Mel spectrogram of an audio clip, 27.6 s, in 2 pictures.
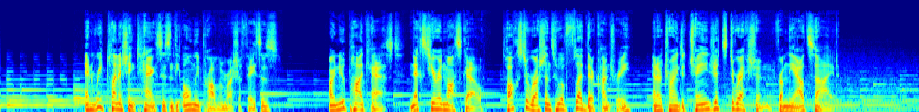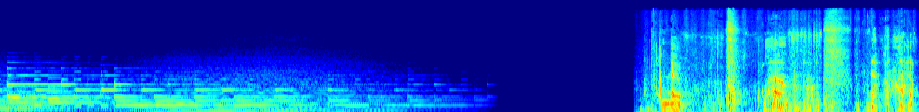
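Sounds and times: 
speech: 1.3s - 4.2s, 4.9s - 12.6s, 23.7s - 24.2s
French bulldog snorting and growling: 23.5s - 27.5s.

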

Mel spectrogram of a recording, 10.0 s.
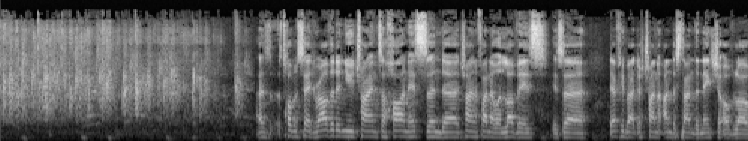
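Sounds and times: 
audience applause: 0.0s - 3.4s
speech: 3.4s - 9.9s.

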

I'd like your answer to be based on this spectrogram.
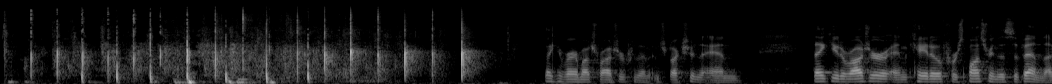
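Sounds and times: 
audience applause welcoming a speaker at a Cato-sponsored book event: 0.0s - 4.9s
speech: 5.5s - 10.5s.

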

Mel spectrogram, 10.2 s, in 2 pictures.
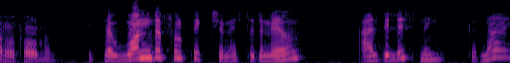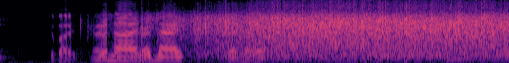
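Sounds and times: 
speech: 0.0s - 8.1s
studio audience applause: 6.2s - 10.1s.

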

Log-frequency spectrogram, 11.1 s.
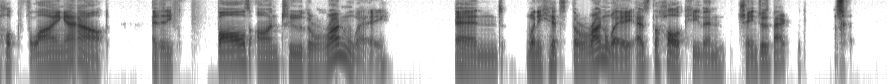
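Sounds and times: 
speech: 0.0s - 4.9s, 5.7s - 10.7s
person coughing: 10.4s - 10.8s.

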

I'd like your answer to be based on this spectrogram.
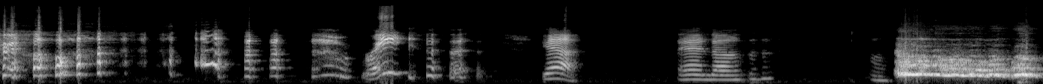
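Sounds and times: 
laughter: 0.0s - 3.0s
speech: 7.1s - 7.8s
dog howling: 9.0s - 10.4s.

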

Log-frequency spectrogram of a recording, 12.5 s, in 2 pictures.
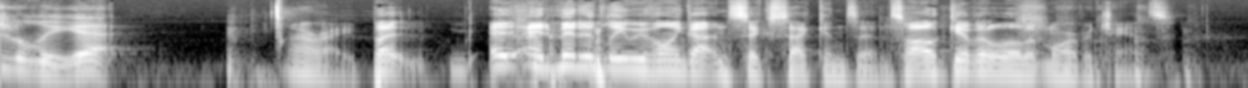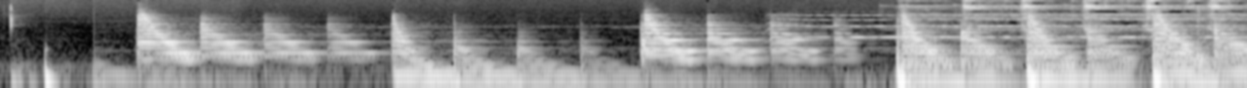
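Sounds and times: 
speech: 0.0s - 0.6s, 1.4s - 6.1s
upbeat song of plucked chords over a low beat: 6.7s - 12.4s
sleigh bells jingling: 10.5s - 12.4s.

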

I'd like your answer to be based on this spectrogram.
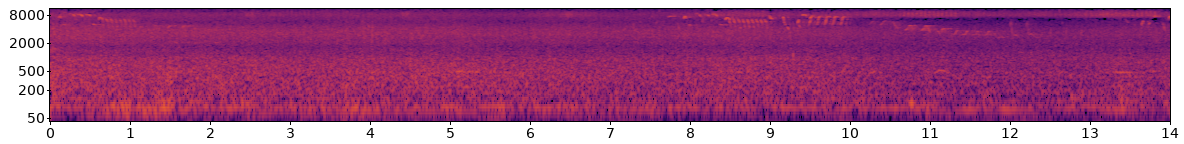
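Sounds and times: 
wind rustling through tree leaves: 0.0s - 14.0s.

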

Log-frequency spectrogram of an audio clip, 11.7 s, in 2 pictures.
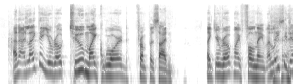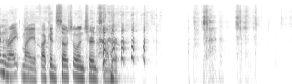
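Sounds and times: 
speech: 0.2s - 8.4s
laughter: 5.4s - 7.0s, 7.7s - 9.0s
paper envelope holding a Christmas card and a check being ripped open: 9.7s - 11.6s.

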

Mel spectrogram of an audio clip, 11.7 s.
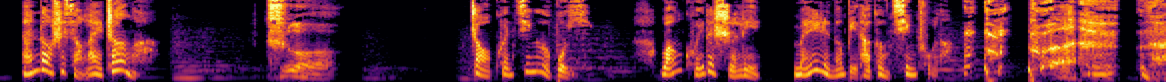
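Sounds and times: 
speech: 0.4s - 1.6s, 2.7s - 3.4s, 4.7s - 9.9s, 10.6s - 11.6s
violent coughing: 9.6s - 11.6s.

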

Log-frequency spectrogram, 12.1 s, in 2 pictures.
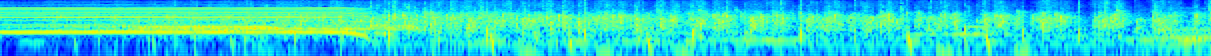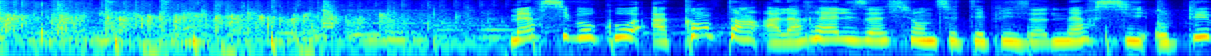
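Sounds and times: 
audience applause: 0.2s - 8.6s
speech: 9.0s - 12.1s.

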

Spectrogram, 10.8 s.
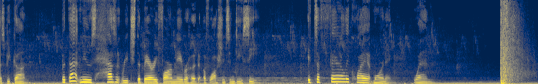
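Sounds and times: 
speech: 0.0s - 5.4s, 6.1s - 8.8s
gunshot: 10.0s - 10.7s.

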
